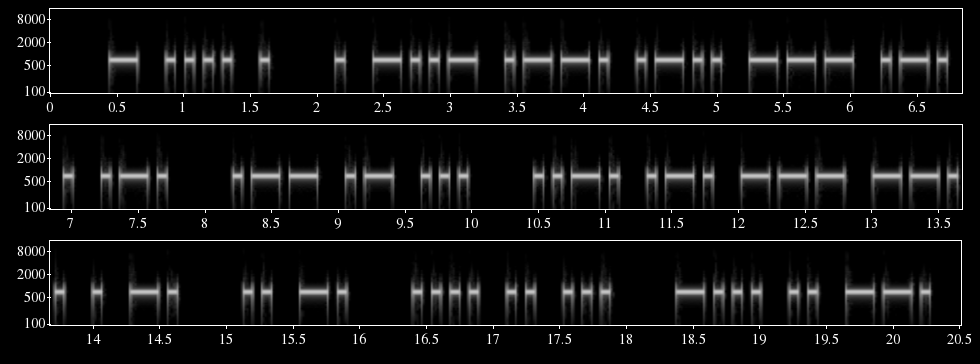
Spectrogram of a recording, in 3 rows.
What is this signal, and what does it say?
Morse code, heard as a keyed tone, about 17 wpm, 700 Hz. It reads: THE EXPLORER WAS FROZEN IN HIS BIG
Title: Pangram Challenge v2 - 17wpm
